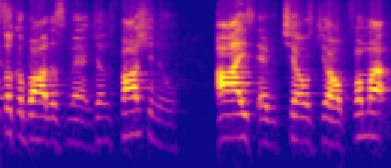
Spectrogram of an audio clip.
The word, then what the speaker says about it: Fashanu: John Fashanu, the name is Yoruba, right? You call him Fashanu. What? Fashanu. Fashanu. That's the real pronunciation.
